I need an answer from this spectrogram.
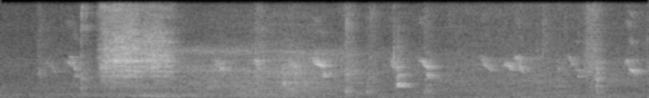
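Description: Small birds chirping in short repeated notes over a steady low rumble, with a brief hiss about a second in and a few light clicks and knocks.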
